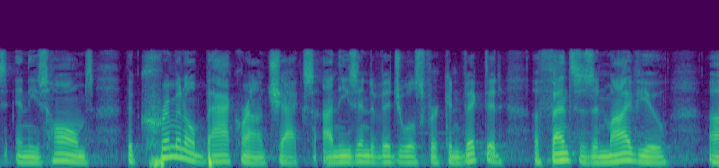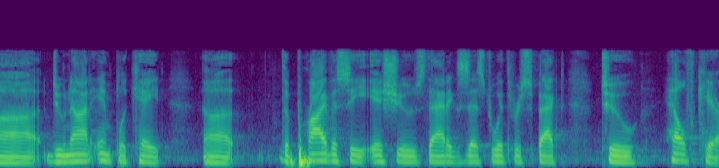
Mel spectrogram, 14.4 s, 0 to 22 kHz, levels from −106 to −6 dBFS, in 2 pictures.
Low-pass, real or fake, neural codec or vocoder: 7.2 kHz; real; none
